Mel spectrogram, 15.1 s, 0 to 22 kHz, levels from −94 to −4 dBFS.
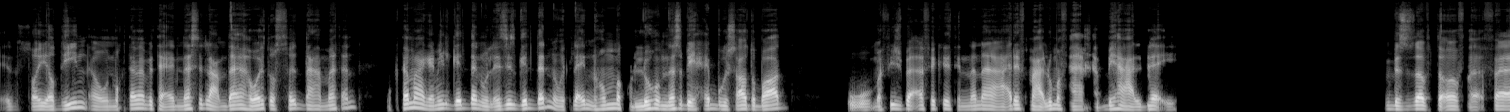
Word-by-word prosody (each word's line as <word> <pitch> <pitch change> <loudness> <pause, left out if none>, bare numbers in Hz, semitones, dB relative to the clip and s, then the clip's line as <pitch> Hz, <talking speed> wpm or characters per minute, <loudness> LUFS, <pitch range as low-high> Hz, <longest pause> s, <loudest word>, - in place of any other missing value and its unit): الصيادين 115 - -1
أو 105 -2 -3
المجتمع 140 +8 0
بتاع 130 -8 -2
الناس 125 +7 -1
اللي 145 - +1
عندها 125 +6 +1
هواية 120 +2 +4
الصيد 140 +2 -2
ده 130 - -3
عامةً، 130 +8 -4 0.3
مجتمع 155 +2 +2
جميل 135 +3 -1
جدًا 135 +1 +2
ولذيذ 115 +7 0
جدًا 145 +6 +2
وتلاقي 105 +5 0
إن 130 - -3
هم 130 +5 +1
كُلّهم 125 +4 +2
ناس 130 +3 +2
بيحبّوا 125 0 0
يساعدوا 120 0 +1
بعض 135 +7 +4 0.6
وما 100 +1 -4
فيش 135 +5 -3
بقى 125 +1 0
فكرة 135 0 -2
إن 110 +1 -6
أنا 120 -1 0
عارف 130 +7 0
معلومة 115 +4 +2
فهاخبِّيها 105 +1 -4
على 110 -4 +1
الباقي. 105 0 -2 2.1
بالضبط 120 +1 +2
آه. 115 +1 +3
ف 105 - -14
ف - - -6
125 Hz, 155 wpm, -24 LUFS, 110-135 Hz, 2.1 s, هواية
